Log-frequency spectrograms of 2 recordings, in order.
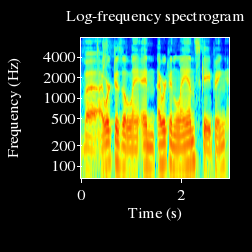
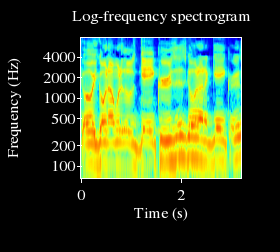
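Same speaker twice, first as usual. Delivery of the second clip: teasing coworker; 3 semitones higher, 3 dB quieter than usual. Retold or imitated. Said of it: "He's like".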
